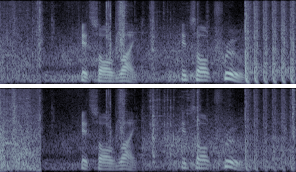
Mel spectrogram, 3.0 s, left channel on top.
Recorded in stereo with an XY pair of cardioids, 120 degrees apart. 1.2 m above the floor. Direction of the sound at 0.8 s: 25° left.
